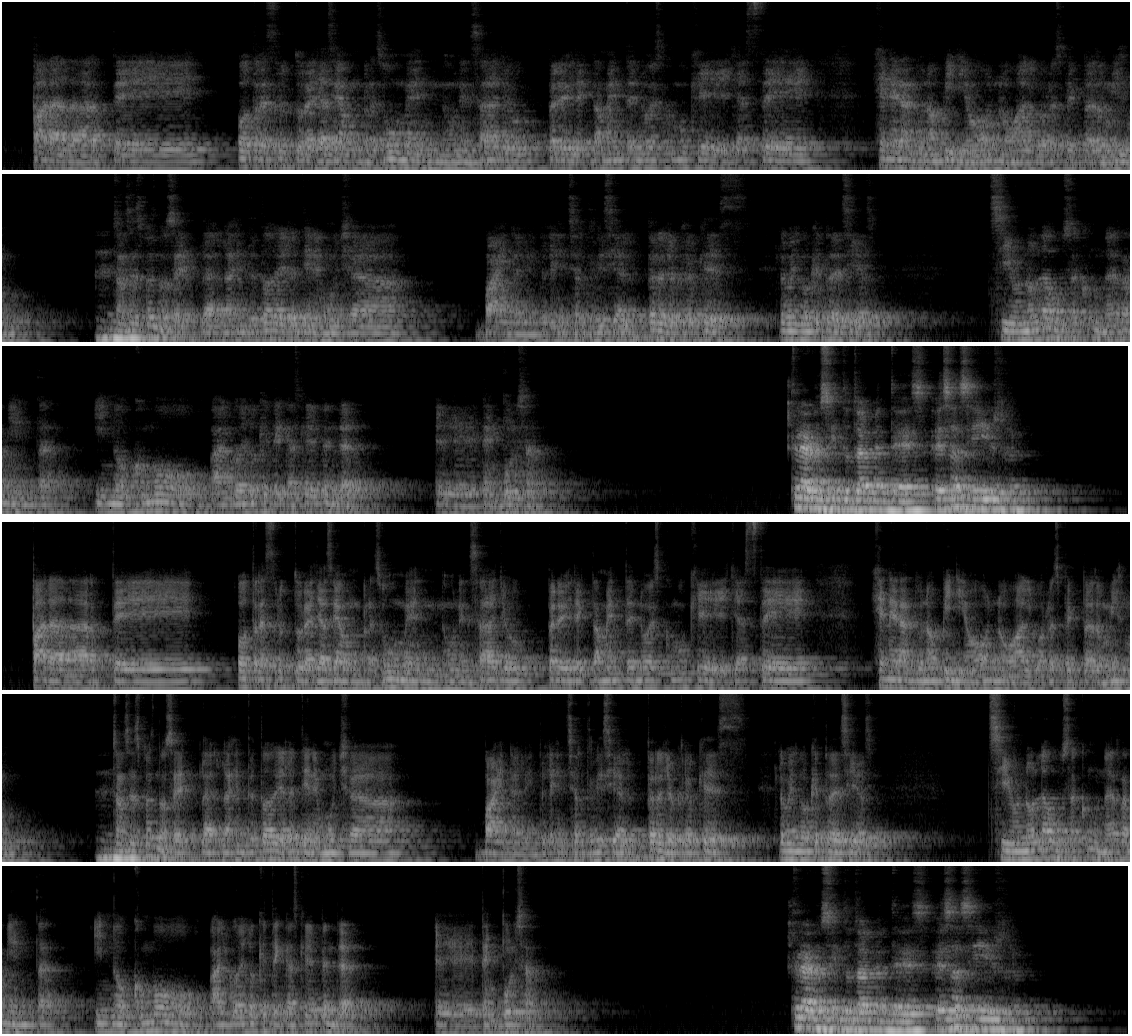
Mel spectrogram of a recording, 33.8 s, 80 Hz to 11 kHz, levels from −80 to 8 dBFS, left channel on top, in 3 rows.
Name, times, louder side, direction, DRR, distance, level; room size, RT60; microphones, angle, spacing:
voice 1, 0.3-1.9 2.4-5.2 5.5-11.4 12.4-15.3 16.0-18.7 19.0-20.0 21.1-23.1 23.5-26.1 26.9-27.9, right 2 dB, 90° right, 1 dB, 0.5 m, -33 dB
voice 2, 12.2-12.6 30.5-32.7, left 1 dB, 80° left, -2 dB, 0.8 m, -24 dB
2.6 x 2.1 x 3.0 m, 1.2 s
head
